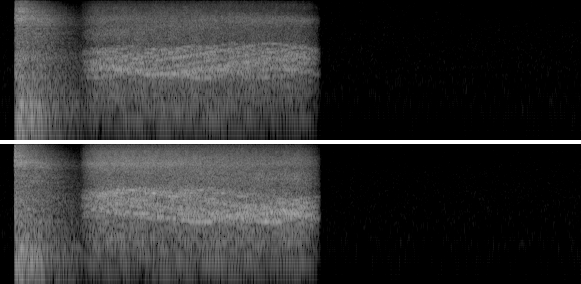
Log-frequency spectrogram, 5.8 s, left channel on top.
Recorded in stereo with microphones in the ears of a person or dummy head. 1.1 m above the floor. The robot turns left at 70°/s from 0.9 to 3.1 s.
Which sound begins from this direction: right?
A gunshot, at 0.1 s.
